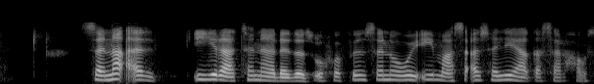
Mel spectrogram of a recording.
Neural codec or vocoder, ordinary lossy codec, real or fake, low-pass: codec, 16 kHz, 1 kbps, X-Codec, HuBERT features, trained on LibriSpeech; none; fake; 7.2 kHz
